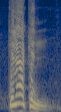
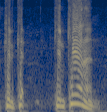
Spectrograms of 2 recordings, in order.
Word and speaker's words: Kincannon: Mark Crutcher and Kinnuckin. One more time. It's Kincannon, just like it sounds, and just like it's spelled.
